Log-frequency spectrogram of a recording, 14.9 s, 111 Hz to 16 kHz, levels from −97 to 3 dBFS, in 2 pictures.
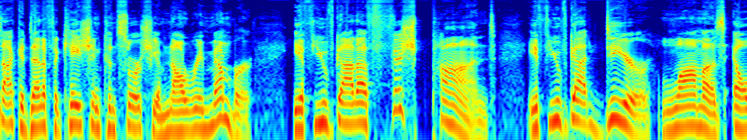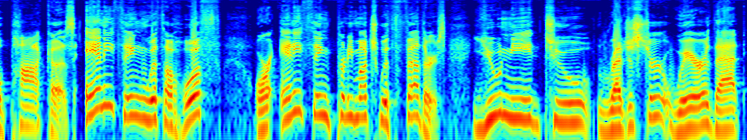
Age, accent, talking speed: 50-69, American, 130 wpm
